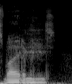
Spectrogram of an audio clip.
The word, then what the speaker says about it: vitamins: say it like that in American it's vitamins well it was originally a port Monto of vital aminos so vitamins yeah but for some reason like the UK English likes to say vitamins they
